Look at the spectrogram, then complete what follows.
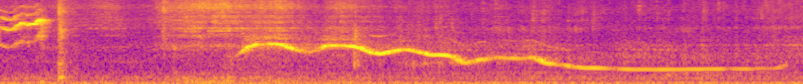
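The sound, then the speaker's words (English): A kettle whistles as the tea water boils: a single shrill tone that warbles, then slides steadily downward in pitch and fades as it winds down, with a brief higher squeal at the start. “Hang on, tea's up.”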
